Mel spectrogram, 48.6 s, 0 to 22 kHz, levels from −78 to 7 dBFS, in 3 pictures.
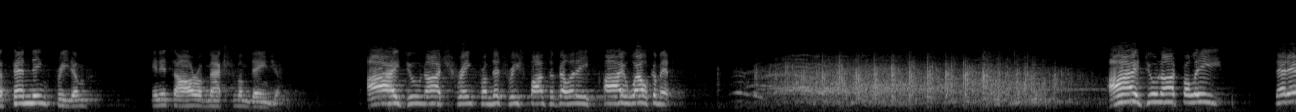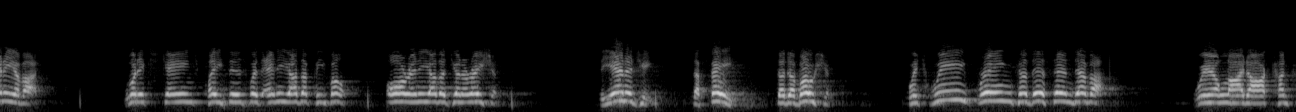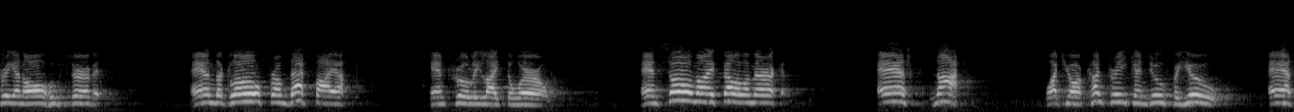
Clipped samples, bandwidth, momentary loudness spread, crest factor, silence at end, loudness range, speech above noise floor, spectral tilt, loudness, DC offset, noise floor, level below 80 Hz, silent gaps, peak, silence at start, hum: under 0.1%; 4.5 kHz; 16 LU; 18 dB; 0 s; 6 LU; 60 dB; -8 dB/octave; -22 LUFS; under 0.1%; -81 dBFS; -74 dBFS; none; -6 dBFS; 0 s; none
